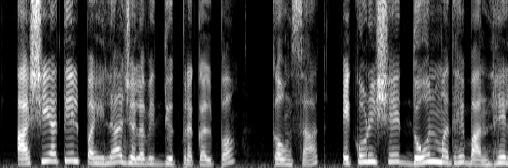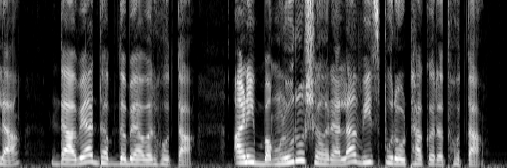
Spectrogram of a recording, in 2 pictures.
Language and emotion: Marathi, neutral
